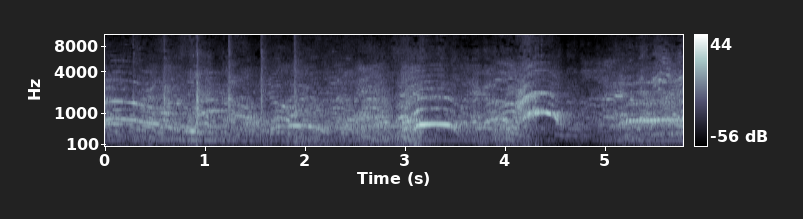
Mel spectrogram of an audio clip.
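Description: A band plays electric guitars loudly.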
